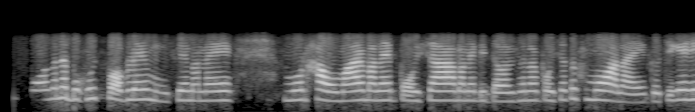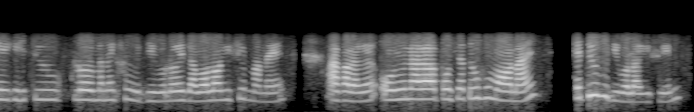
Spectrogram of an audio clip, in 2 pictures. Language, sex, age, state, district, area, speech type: Assamese, female, 30-45, Assam, Nagaon, rural, conversation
